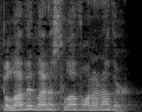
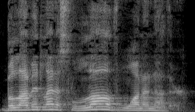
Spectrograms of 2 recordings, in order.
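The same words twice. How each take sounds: First: It is read at a normal, quicker pace. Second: It is read slowly and deliberately.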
